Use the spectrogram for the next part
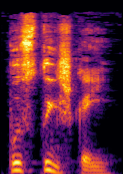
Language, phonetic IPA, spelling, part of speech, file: Russian, [pʊˈstɨʂkəj], пустышкой, noun, Ru-пустышкой.ogg
- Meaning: instrumental singular of пусты́шка (pustýška)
